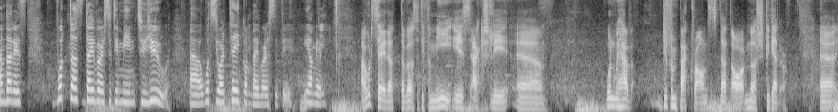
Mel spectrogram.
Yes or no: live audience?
yes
